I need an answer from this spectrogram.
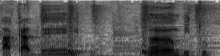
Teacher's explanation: você perceba que a vogal ela tem a pronúncia fechada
